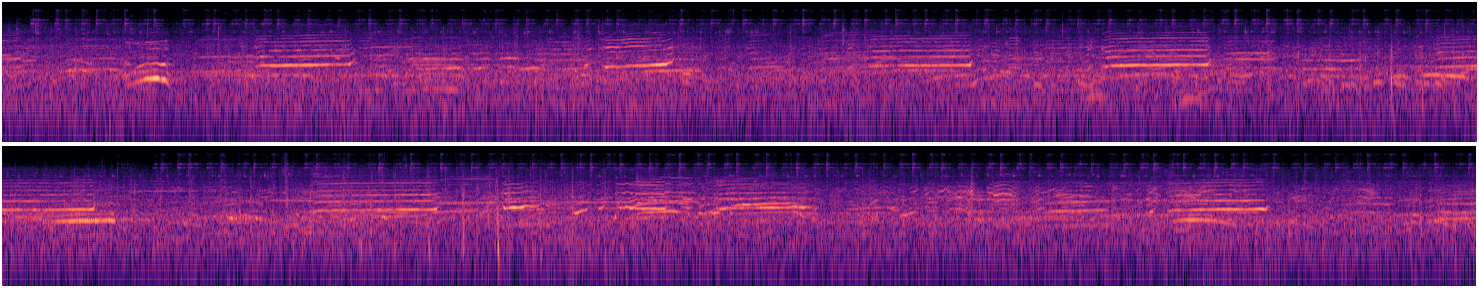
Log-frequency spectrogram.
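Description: Spectators nearby shout and cheer loudly outdoors.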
